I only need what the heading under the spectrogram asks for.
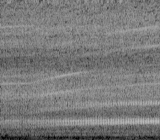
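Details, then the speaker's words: Foredom foot speed pedal with shortened switch spring; motor whine climbs and surges toward top speed as pedal passes about a third of travel and larger throw switch gives full throttle. "you hear that work where the motor kicks in you can hear the motor kick in that's when it's full long"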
